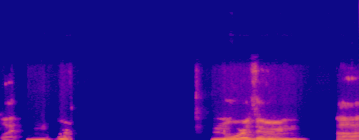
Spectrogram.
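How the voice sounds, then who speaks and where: Pitch varies in an ordinary way in this dark, mellow-toned voice. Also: man. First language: Spanish. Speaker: panelist. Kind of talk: panel discussion. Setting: video call.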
